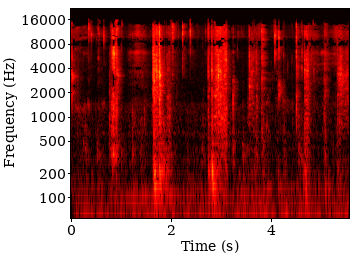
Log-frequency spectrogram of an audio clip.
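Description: Faint chewing and mouth sounds of someone eating fufu with okra soup, in a few short bursts.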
